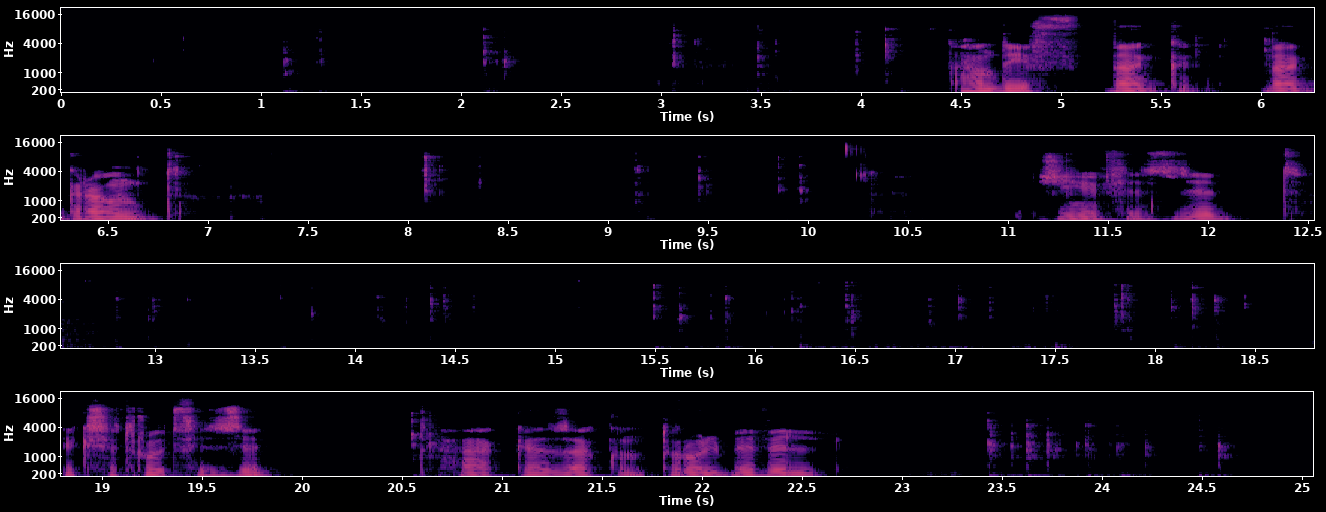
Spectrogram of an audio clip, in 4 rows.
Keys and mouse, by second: 0.5 KP_3, 1.1 KP_2, 2.1 KP_1, 2.7 ctrl+alt+middle drag, 3.3 alt+shift+middle click, 3.8 shift+c, 4.2 shift+a, 5.8 ctrl+alt+middle click, 6.7 s, 8.0 s, 9.2 ctrl+alt+middle click, 9.8 KP_3, 11.2 g, 12.8 Tab, 13.1 alt+middle click, 13.6 Tab, 14.2 g, 15.5 KP_3, 15.8 Tab, 16.3 ctrl+alt+middle click, 16.6 alt+middle click, 17.0 2, 17.2 click, 17.6 ctrl+alt+middle click, 18.1 e, 19.3 alt+middle click, 19.9 click, 20.5 KP_3, 21.4 ctrl+b.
